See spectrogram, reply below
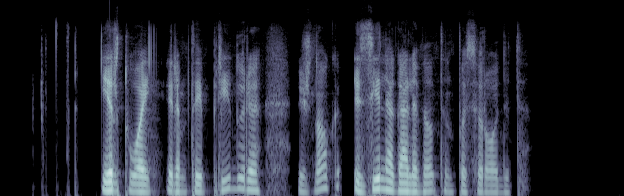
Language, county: Lithuanian, Panevėžys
